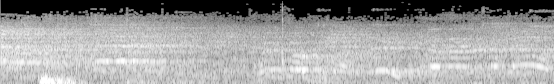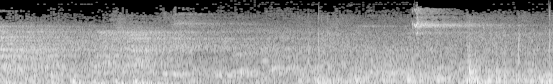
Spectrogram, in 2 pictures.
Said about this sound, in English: Right-hand dribble at the free throw line.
